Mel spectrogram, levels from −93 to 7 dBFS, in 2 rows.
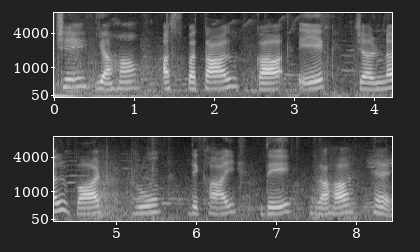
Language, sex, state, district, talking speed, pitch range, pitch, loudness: Hindi, female, Madhya Pradesh, Katni, 85 wpm, 180-215 Hz, 195 Hz, -17 LUFS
